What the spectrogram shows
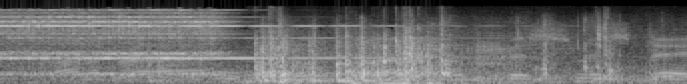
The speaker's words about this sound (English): So the phone rings, and it's Frank on the other line.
